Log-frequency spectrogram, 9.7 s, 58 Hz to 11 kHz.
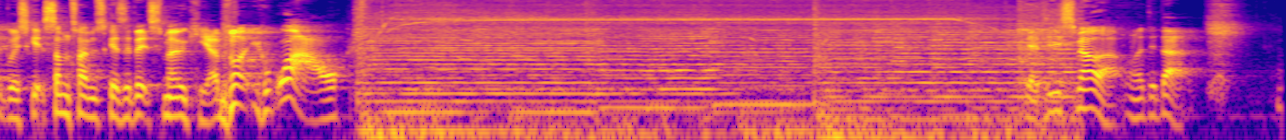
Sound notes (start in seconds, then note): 2.6 mixer whining; 2.6 dramatic music; 9.4 sniffs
